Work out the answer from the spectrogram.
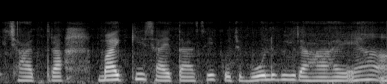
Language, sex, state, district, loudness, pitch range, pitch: Hindi, female, Uttar Pradesh, Deoria, -20 LUFS, 180-215 Hz, 185 Hz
